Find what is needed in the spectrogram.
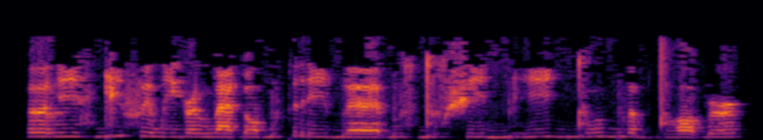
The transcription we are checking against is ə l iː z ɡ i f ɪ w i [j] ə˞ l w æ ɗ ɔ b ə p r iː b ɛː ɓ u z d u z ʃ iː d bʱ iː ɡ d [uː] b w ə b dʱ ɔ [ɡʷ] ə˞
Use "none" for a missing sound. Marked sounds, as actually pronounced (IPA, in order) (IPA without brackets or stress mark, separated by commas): j, uː, ɓ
